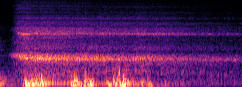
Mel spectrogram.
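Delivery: long, audible exhale that slowly fades; big sigh. Shown as a demonstration. Meditation guide showing listeners how to let go, big sigh. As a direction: let it all go in one big breathy sigh. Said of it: "letting go with a big sigh".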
